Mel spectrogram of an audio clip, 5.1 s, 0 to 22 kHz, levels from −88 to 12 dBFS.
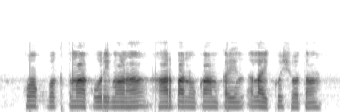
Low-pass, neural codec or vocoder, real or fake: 5.4 kHz; none; real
